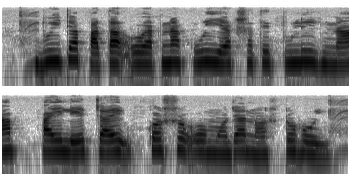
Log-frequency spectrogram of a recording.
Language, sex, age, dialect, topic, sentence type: Bengali, female, 31-35, Rajbangshi, agriculture, statement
